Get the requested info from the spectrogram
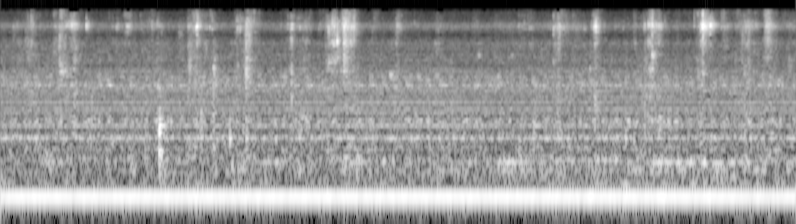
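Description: Close-up mukbang eating sounds: chewing and wet mouth clicks and smacks as rice is eaten by hand, in scattered short ticks, over a steady low electrical hum.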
